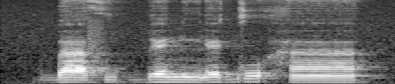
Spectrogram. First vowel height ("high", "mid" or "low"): low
